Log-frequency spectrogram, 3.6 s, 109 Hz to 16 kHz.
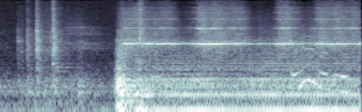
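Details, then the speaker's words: Electrolux/Frigidaire stackable dryer GLET1031CAS0: after a quiet start it gives a loud, steady high squeal from a dry, worn rear drum bearing cup that overheated and lost its grease; replaced using a maintenance kit. "you can see that inside that cup it's really dirty worn down looks like it got very hot and they grease just kind of wore away and that I believe is the cause of all the squealing that you heard at the beginning of the video"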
